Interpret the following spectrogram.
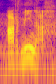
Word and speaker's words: Armina: Armenia used to be pronounced or said Armina. Armina is the ancient name for Armenia, and that's why many Armenian women are named at birth Armenia.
